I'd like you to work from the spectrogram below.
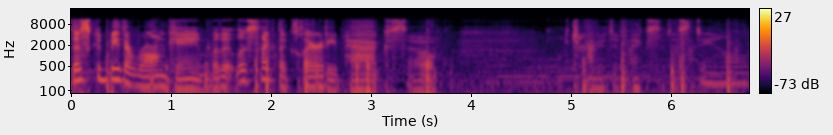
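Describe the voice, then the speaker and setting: A woman with an American accent whispers at a fairly slow pace, leaving long, frequent pauses. Her loudness swings widely. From US South. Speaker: gaming streamer. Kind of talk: casual gameplay commentary. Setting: live stream. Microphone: choppy audio from internet problems.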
